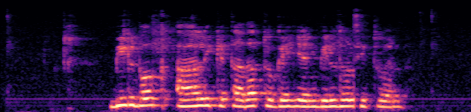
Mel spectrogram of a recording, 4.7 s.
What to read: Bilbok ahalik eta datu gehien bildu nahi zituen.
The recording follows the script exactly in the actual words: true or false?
false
